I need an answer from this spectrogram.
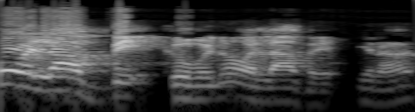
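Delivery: put-on English accent, chatty and rambling. Joking about bitcoin cereal, the speaker mimics someone at breakfast in a put-on english accent. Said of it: "that's the English accent".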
